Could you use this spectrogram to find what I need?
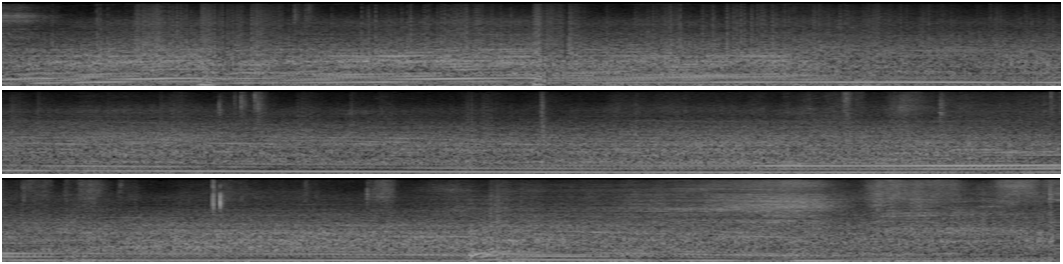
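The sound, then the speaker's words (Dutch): Engine of a McLaren GT sports car driving and accelerating, a continuous loud drone whose pitch climbs, then eases down slowly, before rising again near the end, with no talk. “De rijimpressie. Wouter test de McLaren GT.”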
